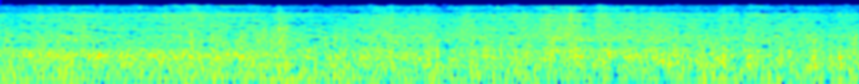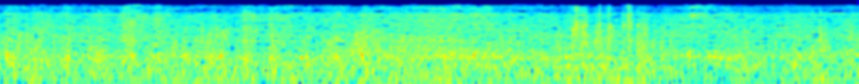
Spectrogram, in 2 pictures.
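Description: Wind buffeting the microphone at the open door of a moving train, over the steady rush of another express train's coaches passing close by on the adjacent track.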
